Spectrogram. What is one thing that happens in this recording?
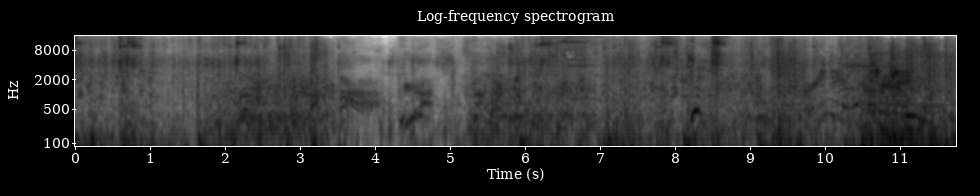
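Rapid gunfire blasts and crackles.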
